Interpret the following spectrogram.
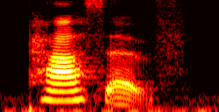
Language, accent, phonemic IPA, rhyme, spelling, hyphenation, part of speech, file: English, US, /ˈpæs.ɪv/, -æsɪv, passive, pas‧sive, adjective / noun, En-us-passive.ogg
- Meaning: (adjective) 1. Being subjected to an action without producing a reaction 2. Taking no action 3. Being in the passive voice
